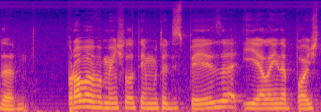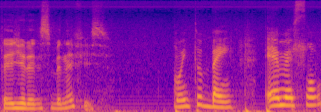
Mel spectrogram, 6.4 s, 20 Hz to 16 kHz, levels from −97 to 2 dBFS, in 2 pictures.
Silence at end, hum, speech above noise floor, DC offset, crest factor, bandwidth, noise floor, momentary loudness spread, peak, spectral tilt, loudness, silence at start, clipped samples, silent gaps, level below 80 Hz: 0 s; none; 28 dB; under 0.1%; 18 dB; 16 kHz; -49 dBFS; 12 LU; -4 dBFS; -6 dB/octave; -22 LUFS; 0 s; under 0.1%; none; -40 dBFS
